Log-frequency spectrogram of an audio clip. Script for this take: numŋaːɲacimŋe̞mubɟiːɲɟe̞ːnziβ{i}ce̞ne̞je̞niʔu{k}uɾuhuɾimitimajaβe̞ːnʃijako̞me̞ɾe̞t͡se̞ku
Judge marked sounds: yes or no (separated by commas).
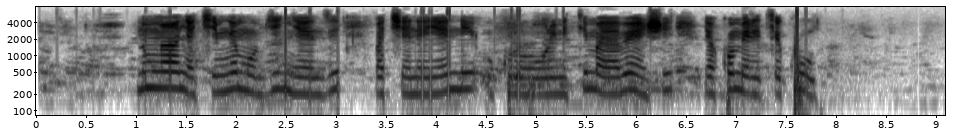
no, yes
